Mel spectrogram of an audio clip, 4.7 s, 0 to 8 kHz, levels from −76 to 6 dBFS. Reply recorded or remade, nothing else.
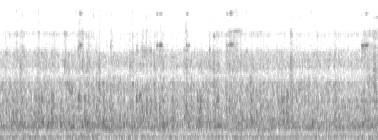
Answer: recorded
